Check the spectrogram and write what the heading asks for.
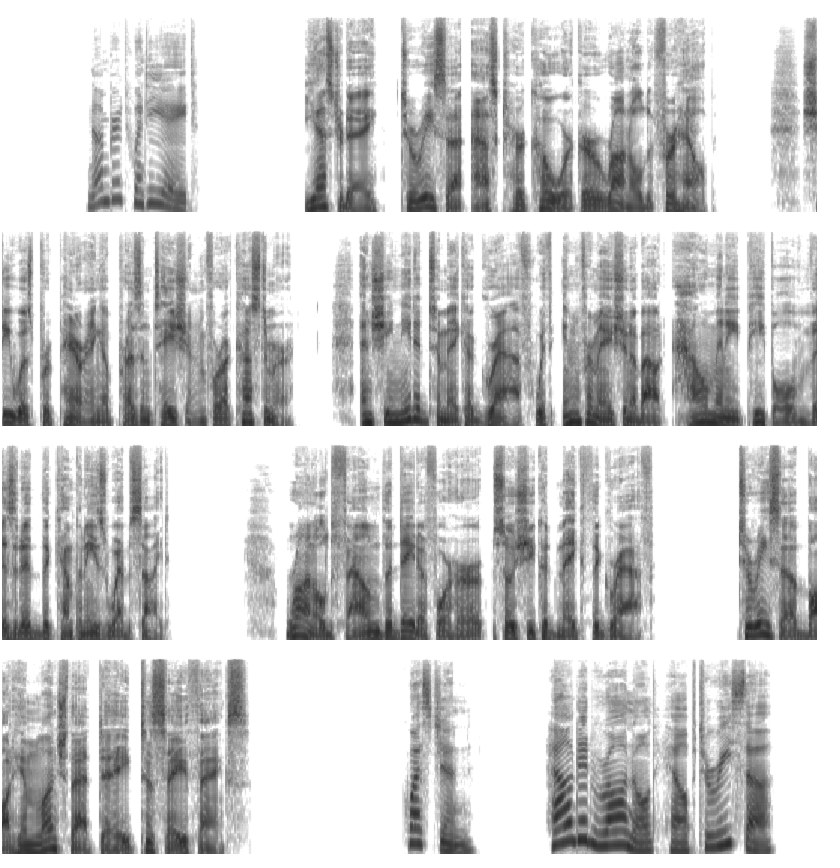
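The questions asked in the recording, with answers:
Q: How did Ronald help Teresa?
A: He found data for her graph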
